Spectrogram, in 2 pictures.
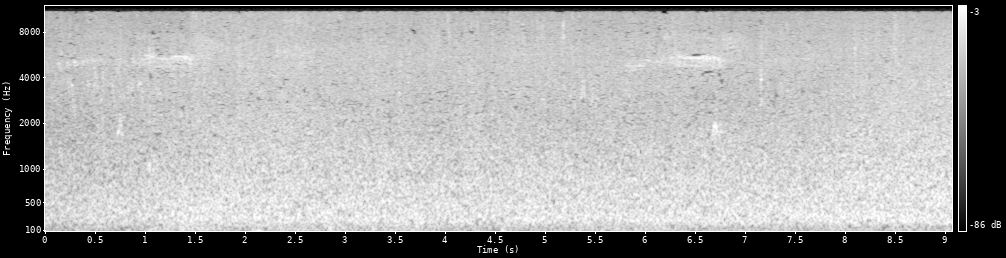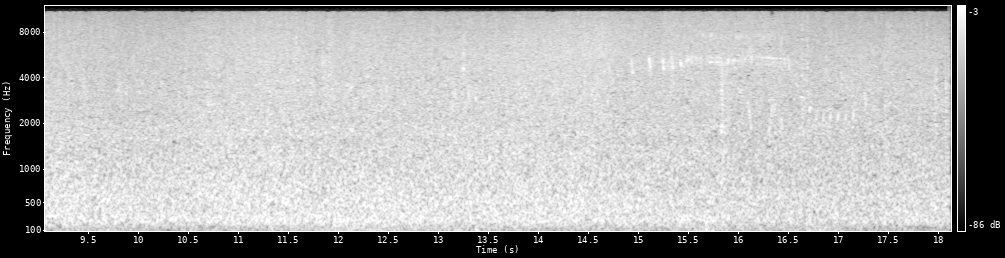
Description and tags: wind on a Willow tree, some birds in background. Rycote windshield > Sennheiser K6-ME62+K6-ME66 > Shure FP24 > iRiver H120. Unprocessed / viento en un sauce
field-recording, wind, willows, spring, donana, scrub, nature, ambiance, south-spain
